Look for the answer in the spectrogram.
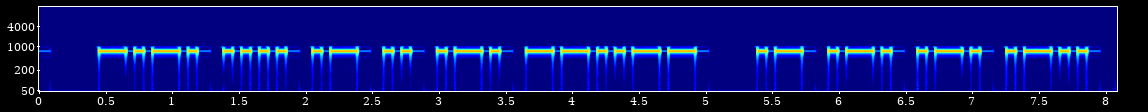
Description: Morse code, heard as a keyed tone, about 18 wpm, 750 Hz. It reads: CHAIR, ARRL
